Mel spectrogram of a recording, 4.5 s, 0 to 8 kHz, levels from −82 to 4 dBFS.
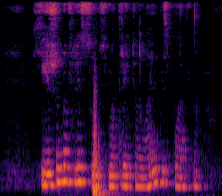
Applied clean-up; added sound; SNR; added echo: none; Knock; 6 dB; reverberation time 0.6 s.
